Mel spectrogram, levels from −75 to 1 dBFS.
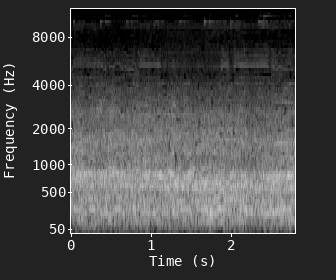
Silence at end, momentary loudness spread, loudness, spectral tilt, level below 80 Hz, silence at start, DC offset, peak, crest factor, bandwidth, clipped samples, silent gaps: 0 s; 1 LU; -21 LUFS; -6 dB/octave; -50 dBFS; 0 s; under 0.1%; -8 dBFS; 12 dB; 11.5 kHz; under 0.1%; none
